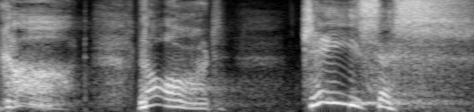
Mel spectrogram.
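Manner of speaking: acted, high, swooping, desperate calling out. Retelling driving back to the church: retelling crying out to God. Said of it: "I'm crying out".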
